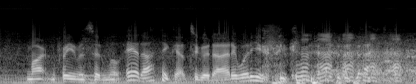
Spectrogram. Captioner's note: and audience laughs; laughs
